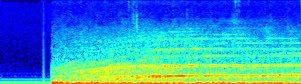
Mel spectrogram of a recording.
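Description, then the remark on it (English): An air raid siren in Kyiv, Ukraine, sounding as the capital comes under heavy bombardment from Russian airstrikes, starts abruptly after a brief low hum and holds a loud, steady wail over a deep rumbling background, with no voices present. “Air raid sirens sounded as the capital came under heavy bombardment from Russian airstrikes.”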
